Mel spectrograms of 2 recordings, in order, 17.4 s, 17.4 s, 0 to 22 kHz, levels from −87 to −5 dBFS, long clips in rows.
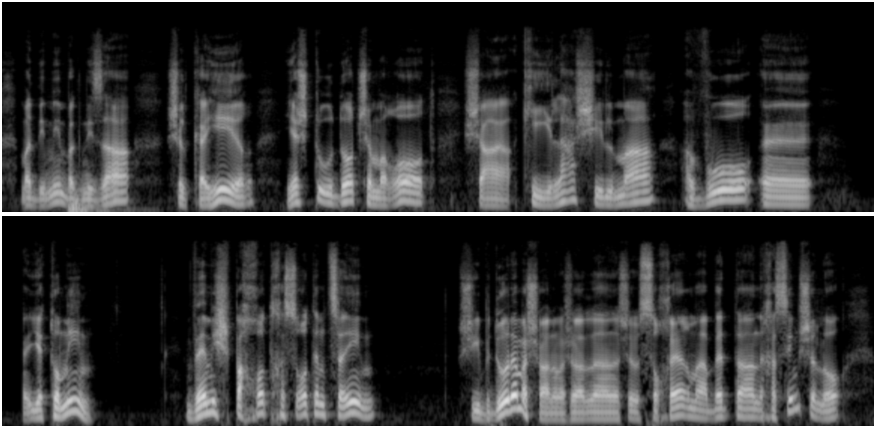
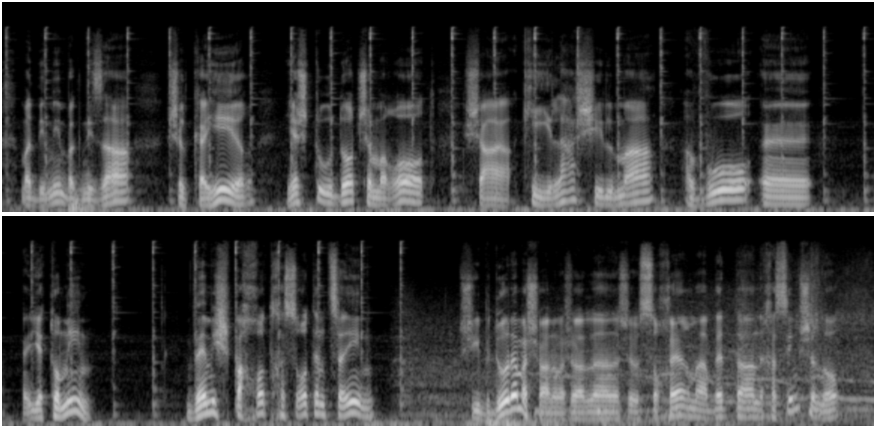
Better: first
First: none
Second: traffic noise; noticeable; throughout; 10 dB below the speech

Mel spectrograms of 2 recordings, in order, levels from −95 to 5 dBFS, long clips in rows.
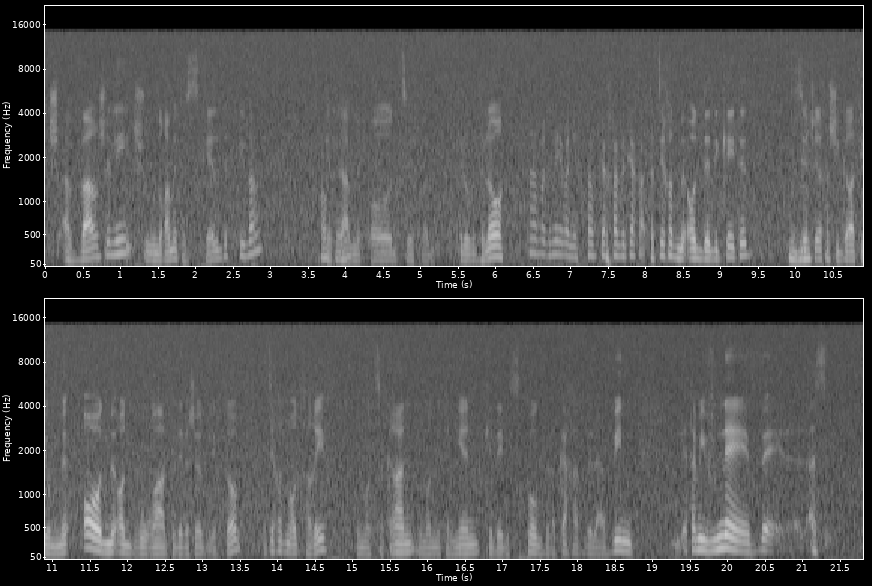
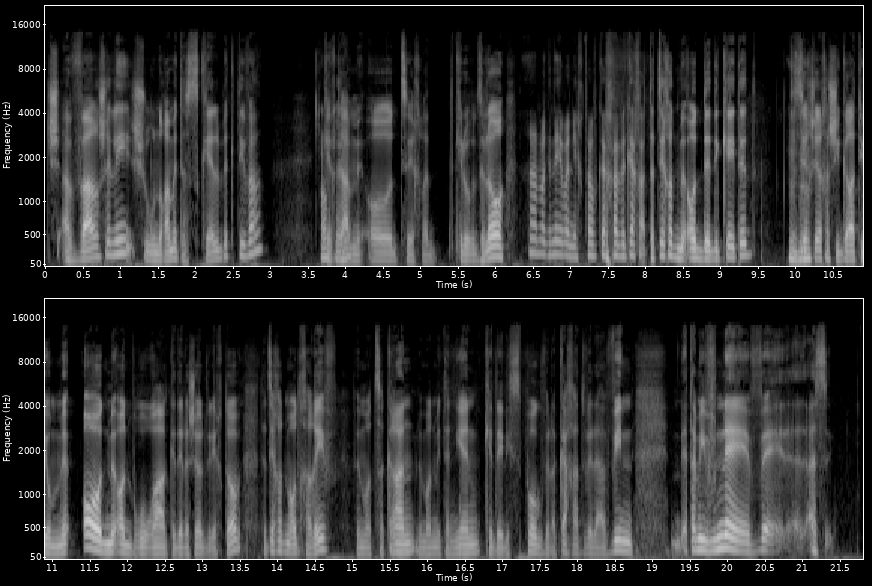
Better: second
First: hiss; loud; throughout; 7 dB below the speech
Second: none

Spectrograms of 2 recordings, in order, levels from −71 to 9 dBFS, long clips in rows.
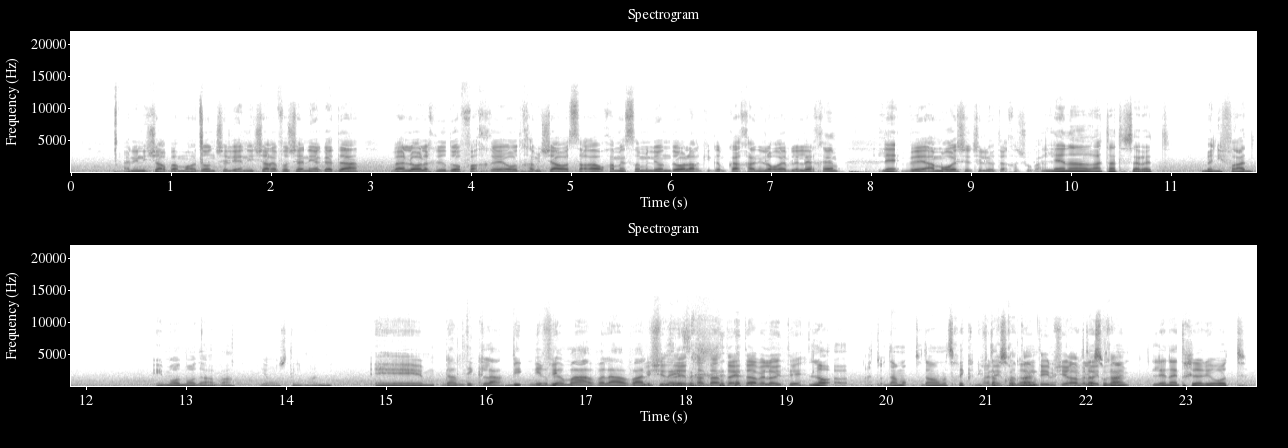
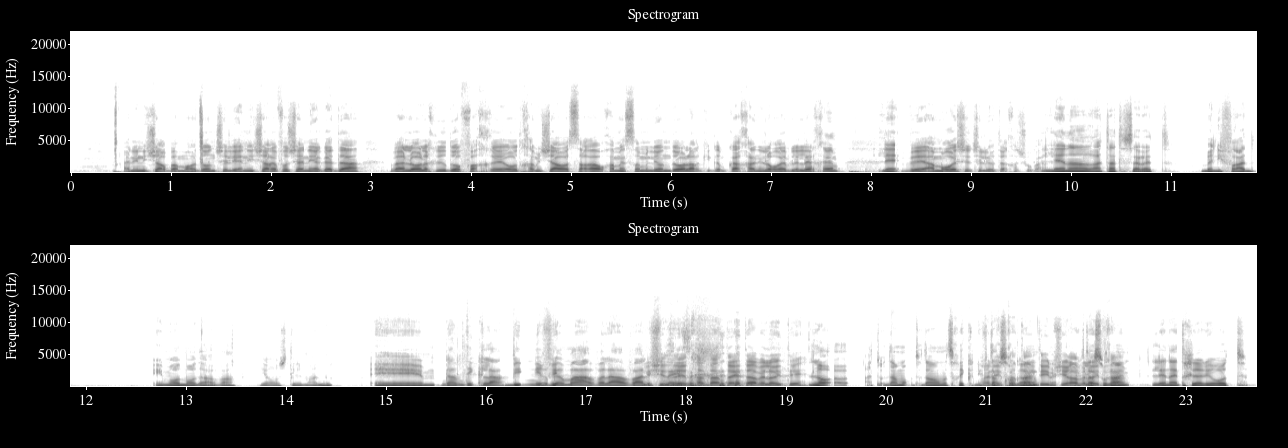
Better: second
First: hiss; noticeable; until 5.5 s and from 11 s on; 20 dB below the speech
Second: none

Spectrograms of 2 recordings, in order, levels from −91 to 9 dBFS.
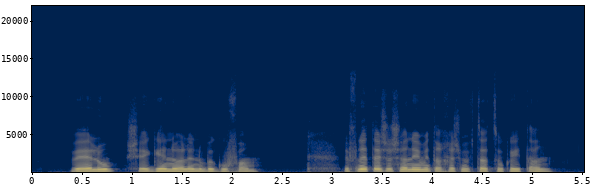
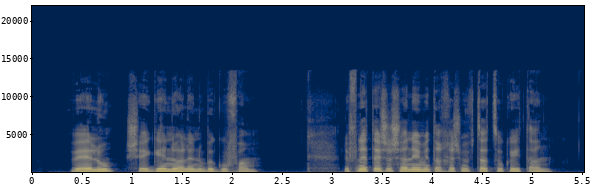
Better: second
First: muffled; very; fading above 3 kHz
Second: none

